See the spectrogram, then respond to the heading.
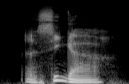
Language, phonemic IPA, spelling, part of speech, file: French, /si.ɡaʁ/, cigare, noun, Fr-cigare.ogg
- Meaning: 1. cigar (rolled bundle of tobacco made for smoking) 2. head, face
